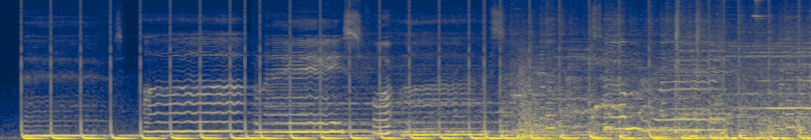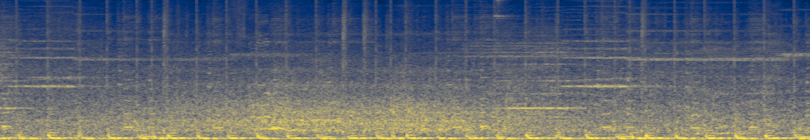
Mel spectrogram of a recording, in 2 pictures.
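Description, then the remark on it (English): A subway train's traction motor inverter, which converts an old power waveform for a new efficient motor, whines in rising, stepped musical tones over a loud rumbling hum of the moving train, continuous, with wheel noise building underneath. “the noise itself is created by something that is reconciling an old system of wave into a new motor to be efficient.”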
